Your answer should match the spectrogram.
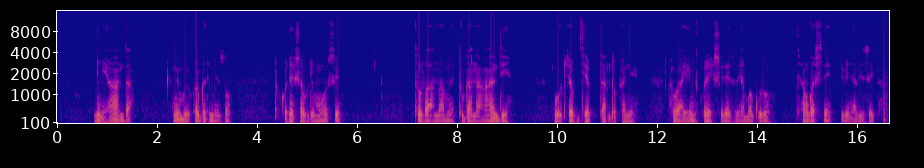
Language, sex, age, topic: Kinyarwanda, male, 25-35, government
